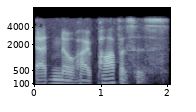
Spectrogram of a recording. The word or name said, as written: adenohypophysis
